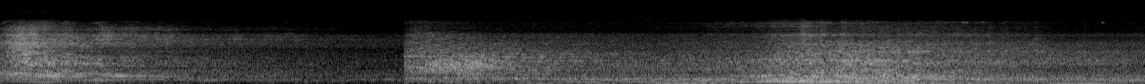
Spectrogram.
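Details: Steady road-traffic rumble that drops and then surges back with a sudden jump, like passing vehicles outdoors at night, with no animal calls heard.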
